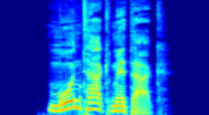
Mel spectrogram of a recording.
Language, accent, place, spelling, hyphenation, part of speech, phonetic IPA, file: German, Germany, Berlin, Montagmittag, Mon‧tag‧mit‧tag, noun, [ˈmoːntaːkˌmɪtaːk], De-Montagmittag.ogg
- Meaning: Monday noon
